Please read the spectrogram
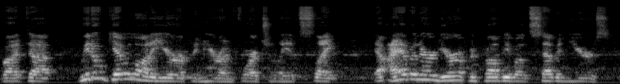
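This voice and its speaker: The audio is poor, with clear background noise and CB radio ambience, as a middle-aged Canadian man hosts a laid-back, friendly live radio stream and calls out on CB channels. His voice sits on the high side, expressive and fairly bright, at a quick pace.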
